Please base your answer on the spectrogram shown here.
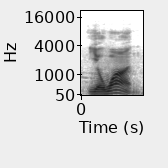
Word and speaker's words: Javan: the line of Javan, which in Hebrew is pronounced Yawan, which is one of the sons of Japhet.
